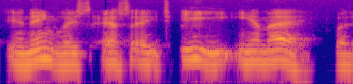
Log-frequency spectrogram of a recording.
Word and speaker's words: Shema: called the Shema now it looks like Shima in in English but it's not Shima it's Shema sh well it's spelled s in English s-h-e-m-a but it's it's pronounced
